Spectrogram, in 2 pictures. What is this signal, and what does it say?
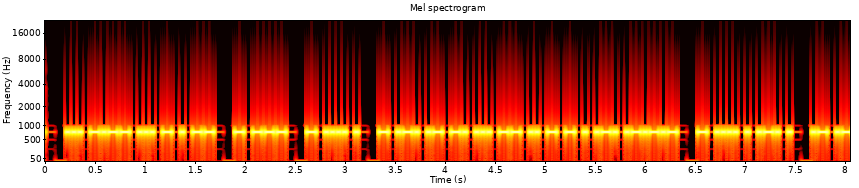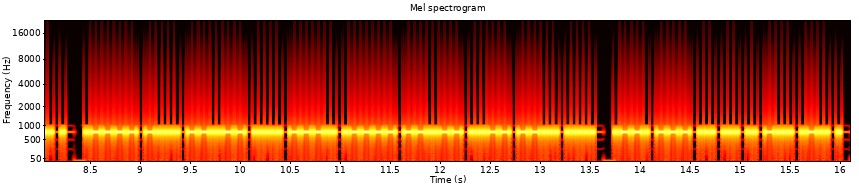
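Morse code, heard as a keyed tone, about 40 wpm, 750 Hz. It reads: SYSTEM TO THE TRANSMITTER. THERE ARE 16,581,375 POSSIBLE
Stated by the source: Code practice at 40 wpm.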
